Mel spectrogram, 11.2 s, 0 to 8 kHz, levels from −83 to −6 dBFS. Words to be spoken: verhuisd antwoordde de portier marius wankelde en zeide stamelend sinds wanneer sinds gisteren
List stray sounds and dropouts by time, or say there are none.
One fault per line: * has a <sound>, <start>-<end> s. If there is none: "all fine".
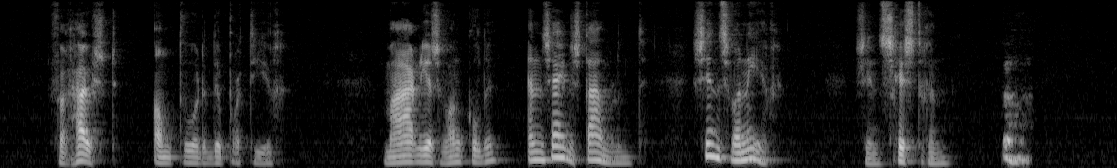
* has a laugh, 10.0-10.4 s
